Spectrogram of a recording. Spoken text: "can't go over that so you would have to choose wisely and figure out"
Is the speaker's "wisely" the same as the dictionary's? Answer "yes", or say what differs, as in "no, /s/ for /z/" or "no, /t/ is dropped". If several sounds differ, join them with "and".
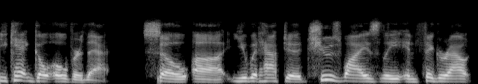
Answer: yes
